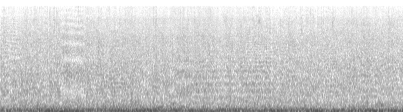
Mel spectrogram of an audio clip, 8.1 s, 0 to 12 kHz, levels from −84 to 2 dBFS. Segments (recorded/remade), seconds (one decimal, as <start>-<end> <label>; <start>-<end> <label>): 0.0-2.4 recorded; 2.4-4.9 remade; 4.9-6.8 recorded; 6.8-7.6 remade; 7.6-8.1 recorded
